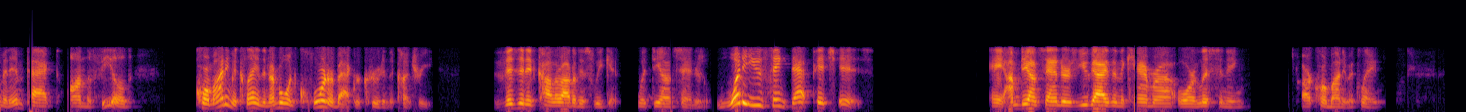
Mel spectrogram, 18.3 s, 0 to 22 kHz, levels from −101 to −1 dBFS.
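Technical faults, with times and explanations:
Throughout: Bluetooth CVSD headset codec. The speech is confined to a telephone band of roughly 300 Hz to 3.7 kHz, and the one-bit-per-sample 64 kHz coding cannot track fast, loud changes. Sibilants turn scratchy and a granular hiss sits under the voice, unlike the brief holes below, which come and go.
0.36–0.40 s and 8.38–8.40 s: underrun with held sample. The output buffer ran dry for about 32 ms and then about 16 ms, after "this weekend with". The converter froze on its last value, so the waveform flattens rather than dropping to silence, and live audio was skipped meanwhile.
0.84–0.89 s, 3.85–3.87 s, 14.18–14.23 s and 17.97 s: unconcealed Bluetooth headset packet loss. Short runs of headset voice packets never arrived. The losses were 30 ms before "the field", 15 ms, 30 ms between "guys in the" and "or listening", and 22.5 ms, which fits a few packets each time. 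Silence or an idle pattern filled the holes, leaving abrupt-edged gaps, and the speech returns briefly quieter as the CVSD step size rebuilds. A held-sample underrun freezes the level instead of emptying it.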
